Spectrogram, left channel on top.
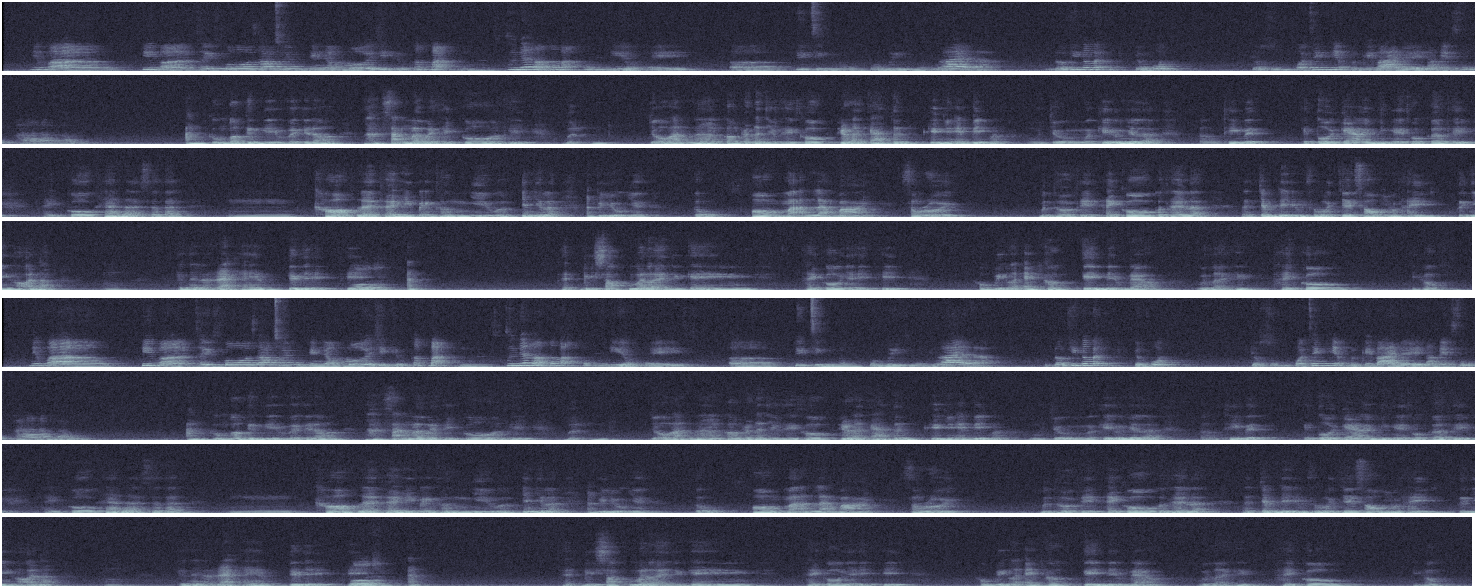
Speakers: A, on the right (about 60°); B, on the left (about 75°).
A: nhưng mà khi mà thầy cô giao cho em một cái nhóm mới thì kiểu các bạn ừ, thứ nhất là các bạn không hiểu cái ờ, quy trình của mình và thứ hai là đôi khi các bạn kiểu vô kiểu không có trách nhiệm với cái bài đấy làm em cũng khá là đau đầu
B: anh cũng có kinh nghiệm về cái đó <laughs> sẵn nói về thầy cô á, thì bên chỗ anh á, có rất là nhiều thầy cô rất là cá tính kiểu như em biết mà môi trường mà kiểu như là ờ, thiên về cái tôi cao giống như nghệ thuật á, thì thầy cô khá là sao ta Ừm, khó là thể hiện bản thân nhiều á giống như là anh ví dụ như có một hôm mà anh làm bài xong rồi bình thường thì thầy cô có thể là là chấm điểm xong rồi chê xấu nhưng mà thầy tự nhiên hỏi là "Ừ, cái này là rác hả em kiểu vậy thì
A: Ồ,
B: anh th- bị sốc với lại những cái thầy cô vậy thì không biết là em có kỷ niệm nào với lại <laughs> thầy cô hay không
